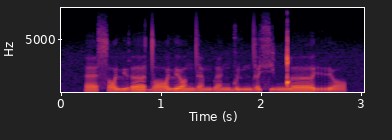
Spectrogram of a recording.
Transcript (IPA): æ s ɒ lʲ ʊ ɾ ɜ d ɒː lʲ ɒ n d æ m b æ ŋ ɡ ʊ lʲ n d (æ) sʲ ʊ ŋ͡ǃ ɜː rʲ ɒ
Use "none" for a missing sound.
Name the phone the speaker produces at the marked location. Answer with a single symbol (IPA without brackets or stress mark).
ɜ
